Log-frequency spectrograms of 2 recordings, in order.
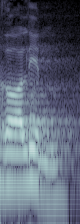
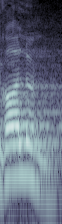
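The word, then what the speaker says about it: غالٍ: Dan galin ini adalah kata yang di dalam bahasa Arab enggak mungkin bisa dammah. Dia pasti bacanya galin. Oleh karena kita akan jumpai apa? Misalnya hadal kitabu ghalin. Enggak mungkin ghalun. Enggak ada ghalun.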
